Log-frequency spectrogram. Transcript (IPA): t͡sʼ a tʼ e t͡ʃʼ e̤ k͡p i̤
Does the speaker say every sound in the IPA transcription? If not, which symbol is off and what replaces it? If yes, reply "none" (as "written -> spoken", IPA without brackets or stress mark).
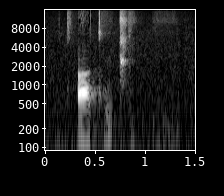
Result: e̤ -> i̤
